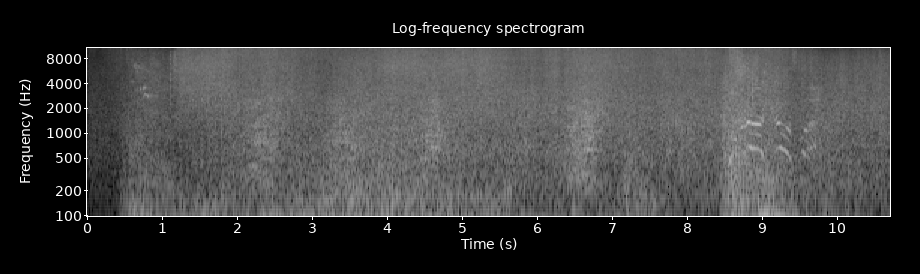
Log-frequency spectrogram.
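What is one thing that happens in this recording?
Rough sea waves crash against a wooden ship's bow.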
